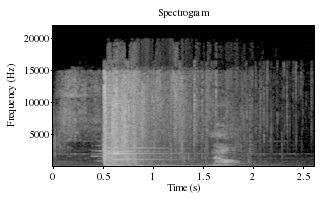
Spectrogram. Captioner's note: Mjölnir drops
